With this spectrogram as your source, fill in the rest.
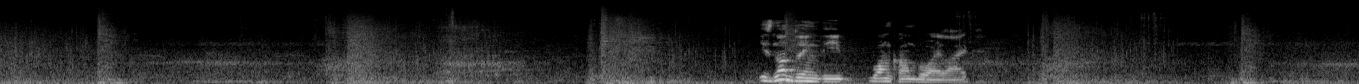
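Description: Metal weapons swing and clang in a fight.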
